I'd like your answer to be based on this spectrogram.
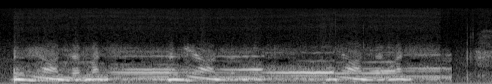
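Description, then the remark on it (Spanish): A song recording played in reverse: warped, gliding vocal sounds swell and slide in pitch with an unnatural, backward flow, steady and fairly loud for about five seconds. The reversed vocals are said to hold the message 'turmia on dimen', meaning 'turn me on, dead man'. “Al revés, tenemos un primer mensaje que habla acerca de la incitación a la lujuria y al sexo.”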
